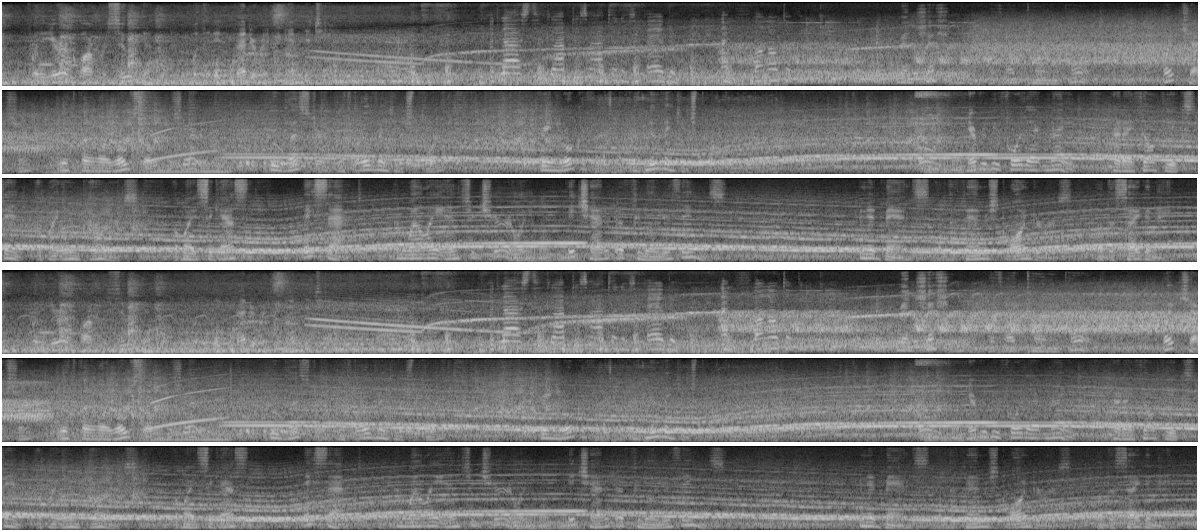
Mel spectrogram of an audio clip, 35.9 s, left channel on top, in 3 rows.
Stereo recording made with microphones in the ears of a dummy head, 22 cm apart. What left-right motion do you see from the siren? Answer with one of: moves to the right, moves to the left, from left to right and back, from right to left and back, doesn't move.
moves to the left.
